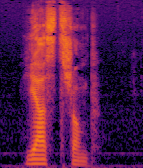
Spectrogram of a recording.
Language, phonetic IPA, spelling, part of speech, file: Polish, [ˈjasṭʃɔ̃mp], jastrząb, noun, Pl-jastrząb.ogg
